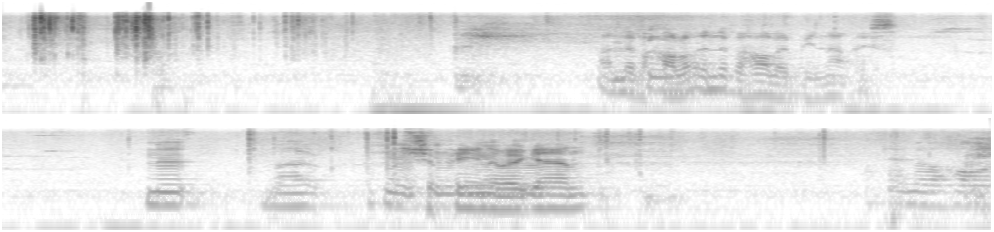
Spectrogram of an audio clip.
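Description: Playing cards slide and flick against each other.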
